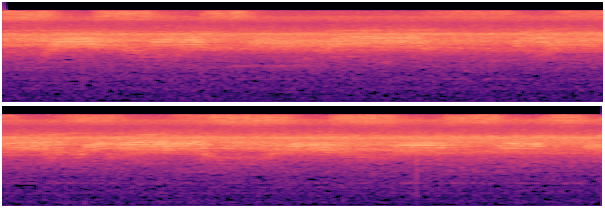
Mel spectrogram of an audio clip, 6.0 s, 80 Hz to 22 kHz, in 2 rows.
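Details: Summer chorus of higurashi cicadas recorded August 2011 close to the restricted-zone border in Minamisoma, Fukushima Prefecture, louder than ever heard before. A dense, high, shimmering buzz holds steady while brief pulsing bursts repeat above it.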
